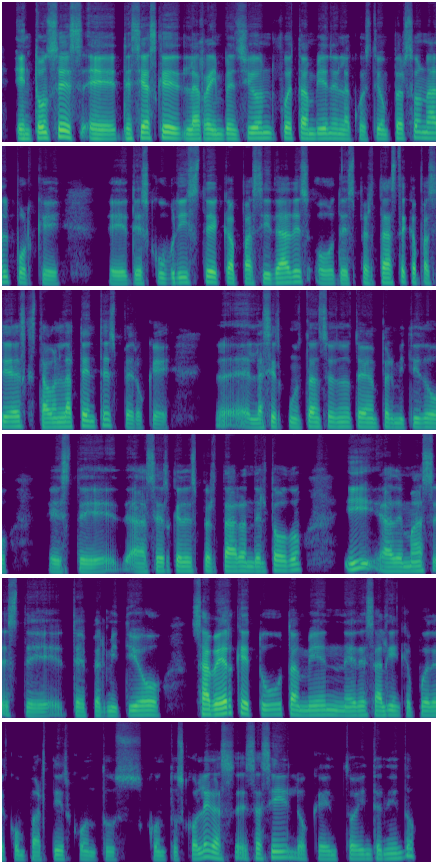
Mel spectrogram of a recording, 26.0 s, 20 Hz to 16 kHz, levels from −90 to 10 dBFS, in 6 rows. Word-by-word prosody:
Entonces, 140 +6 +6
eh, 115 -2 +5
decías 135 +2 +5
que 140 -3 +7
la 115 -1 +4
reinvención 125 +3 +2
fue 135 - +2
también 125 0 +3
en 125 -1 0
la 115 - 0
cuestión 115 +2 -4
personal, 135 +3 +1
porque, 110 -5 -5 0.5
eh, 100 -1 -1
descubriste 125 +4 0
capacidades 120 +3 +1
o 110 -1 -3
despertaste 110 +3 -1
capacidades 125 +2 0
que - - -14
estaban 115 +1 +1
latentes, 130 +5 +1
pero 100 -2 -6
que, - - -7 0.5
eh, - - -6
las 105 0 -2
circunstancias 120 0 -2
no 120 0 -2
te 120 - -1
habían 115 -2 0
permitido, 110 -1 -3 0.4
este, 100 0 -4
hacer 105 +2 -2
que - - +1
despertaran 115 0 0
del 110 -1 -3
todo, 130 +4 0 0.4
y 150 -10 0
además, 110 +1 0
este, 95 -2 -5
te 105 -2 -3
permitió 115 +2 -1 0.3
saber 135 +4 +7
que 145 -4 +4
tú 125 +1 -4
también 120 -2 0
eres 110 +1 -2
alguien 110 +1 0
que 110 - -8
puede 110 +2 -3
compartir 105 +1 -6
con 105 -3 -9
tus 100 0 -10
con 100 -2 -8
tus 100 0 -7
colegas. 130 0 -1
¿Es - - -6
así 150 +5 0
lo 130 -7 -8
que 110 -1 -6
en 105 - -6
estoy 115 +2 -5
entendiendo? 115 -1 -6
115 Hz, 145 wpm, -24 LUFS, 110-125 Hz, 0.5 s, que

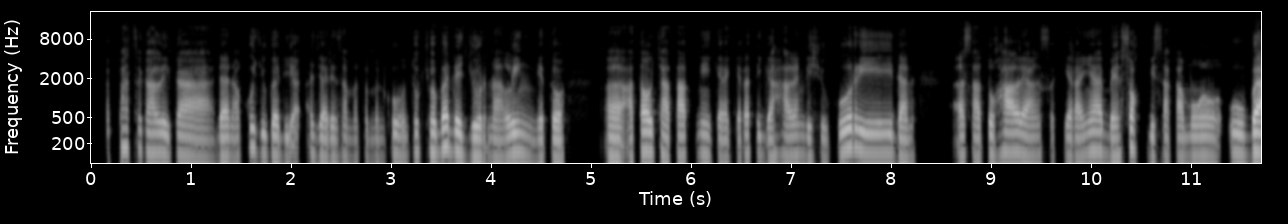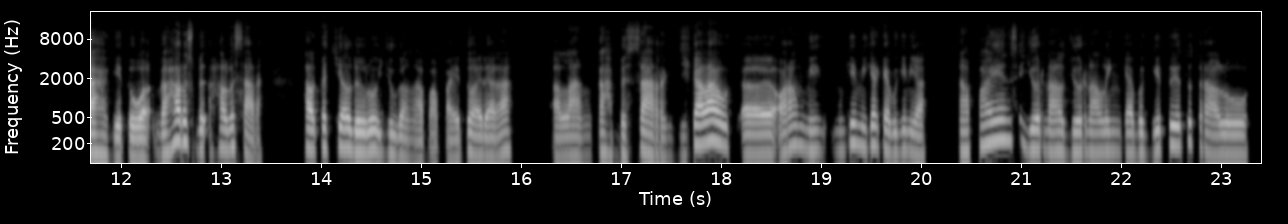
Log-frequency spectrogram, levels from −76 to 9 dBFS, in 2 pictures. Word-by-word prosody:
Tepat 170 -1 -7
sekali 145 -3 0
Kak, 120 -4 -1
dan 125 -1 +2
aku 170 +8 -4
juga 135 -3 0
diajarin 125 -1 -3
sama 115 -1 -11
temenku 115 +4 -6
untuk, 145 0 -7
"Coba 160 +4 +4
deh 150 -4 +3
journaling 125 +1 -1
gitu." 115 0 +1 0.4
Eee, 125 -1 +2
atau, 150 +3 +5
"Catat 130 -3 +1
nih, 135 -3 -5
kira-kira 120 +2 -4
3 130 -2 -3
hal 130 -1 -1
yang 130 - -5
disyukuri 140 +4 0
dan, 120 -3 -1 0.4
eee, - - 0
1 130 +1 -2
hal 145 +2 +4
yang 130 -2 0
sekiranya 130 +5 -1
besok 130 +7 0
bisa 125 0 -5
kamu 125 0 -1
ubah." 140 -1 +5
Gitu, 125 0 +1
we 120 0 +5
nggak 145 +1 0
harus 215 +4 +5
be 160 - -2
hal 165 0 -1
besar, 115 -9 -2 0.4
hal 165 - +7
kecil 170 0 +2
dulu 150 +1 +5
juga 140 -4 -3
nggak 110 -1 -6
papa, 110 +1 -5
itu 145 +6 -2
adalah 130 +3 0 0.4
langkah 130 +3 -3
besar 135 0 0
jikalau, 195 - +6
eee, 140 0 +3
orang 185 +2 0
ming 160 -3 -7
mungkin 155 +6 -4
mikir 190 -1 -2
kayak 160 -3 0
begini 150 -2 -3
ya, - - -2 0.4
"Ngapain 210 +9 -1
sih 225 - -13
journal-journaling 150 -2 -2
kayak 145 -1 -2
begitu? 155 +6 -1
Itu 185 +3 -2
terlalu, 135 -6 -1
140 Hz, 170 wpm, -23 LUFS, 125-155 Hz, 0.4 s, hal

